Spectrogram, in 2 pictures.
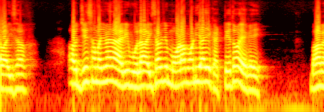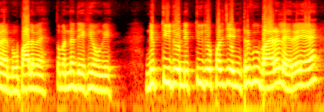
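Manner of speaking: loud, fretting village lad; rustic job candidate. Acted. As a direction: air a worry loudly in rustic dialect. Plays rustic candidate fretting over appointment.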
